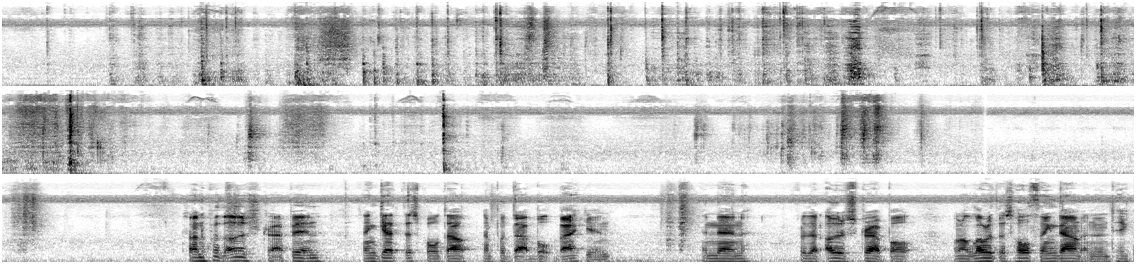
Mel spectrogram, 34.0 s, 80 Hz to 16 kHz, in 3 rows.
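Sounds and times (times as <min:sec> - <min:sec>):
tools and parts clanking: 0:00.4 - 0:12.6.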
